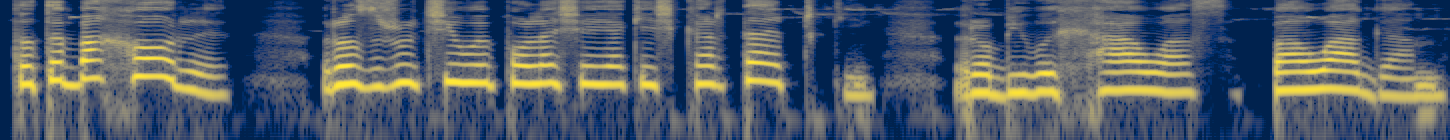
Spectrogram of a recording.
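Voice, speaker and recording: Storybook turtle played by a woman: crotchety old forest male, huffy, growling, pitched up. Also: takes it slowly, darkish tone, no echo. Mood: angry, scolding. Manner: growling, huffing, indignant.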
